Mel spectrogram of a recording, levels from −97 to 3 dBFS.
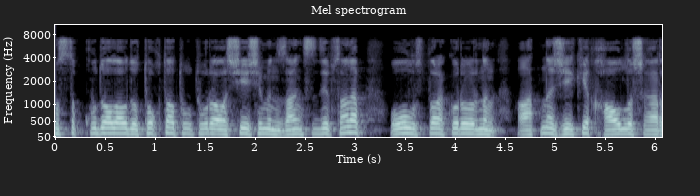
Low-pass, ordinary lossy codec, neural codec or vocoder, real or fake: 7.2 kHz; none; none; real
